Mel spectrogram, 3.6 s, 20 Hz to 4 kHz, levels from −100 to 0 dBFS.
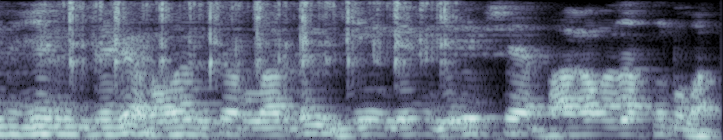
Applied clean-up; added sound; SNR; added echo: classical method WPE with log-MMSE.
